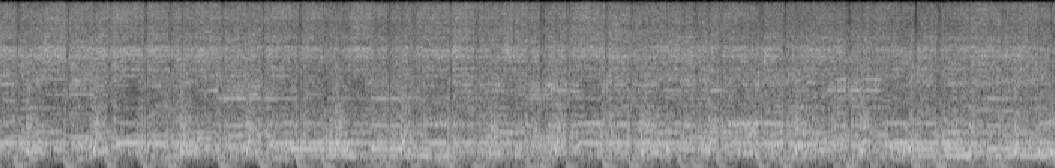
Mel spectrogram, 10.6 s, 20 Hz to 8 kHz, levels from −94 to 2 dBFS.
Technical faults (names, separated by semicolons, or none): none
